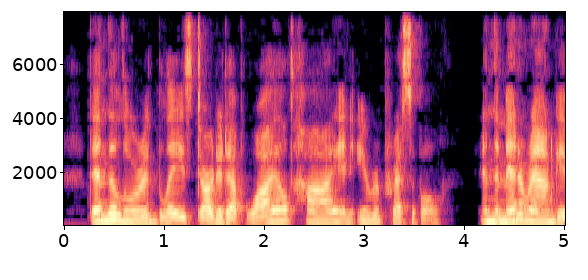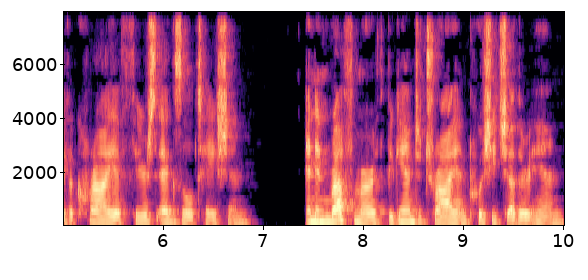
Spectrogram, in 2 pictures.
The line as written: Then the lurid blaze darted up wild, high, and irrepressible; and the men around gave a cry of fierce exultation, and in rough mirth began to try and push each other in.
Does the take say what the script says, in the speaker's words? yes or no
yes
